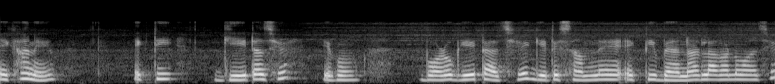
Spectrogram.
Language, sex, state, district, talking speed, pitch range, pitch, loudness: Bengali, female, West Bengal, Paschim Medinipur, 110 wpm, 205-230 Hz, 220 Hz, -14 LUFS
